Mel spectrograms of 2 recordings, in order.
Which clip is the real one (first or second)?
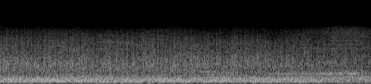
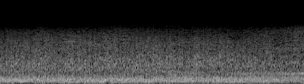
first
